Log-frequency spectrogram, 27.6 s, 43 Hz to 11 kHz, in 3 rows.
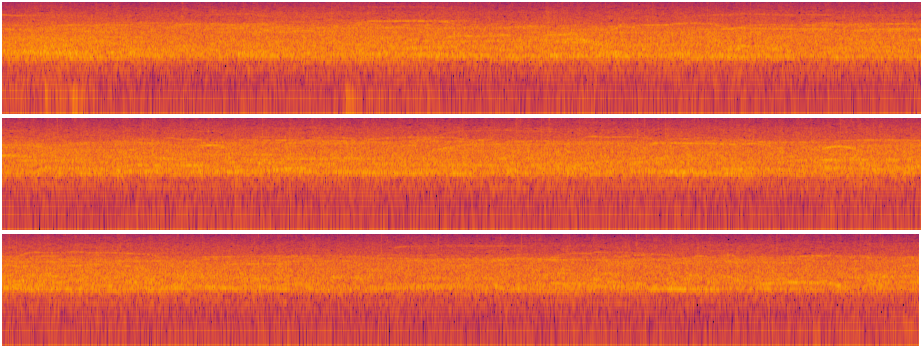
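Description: A large concert crowd at the Santa Monica Civic on October 20, 1972 applauds steadily for a a singer's encore, dense sustained clapping with faint cheers mixed in, holding at an even, loud level throughout without letting up.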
